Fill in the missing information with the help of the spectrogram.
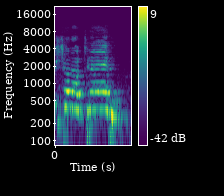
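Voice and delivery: high-pitched mock angry snap, stretching out the end; aggressive sister. Sister hitting back at vegan brother, aggressive. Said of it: "She came at me hot".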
